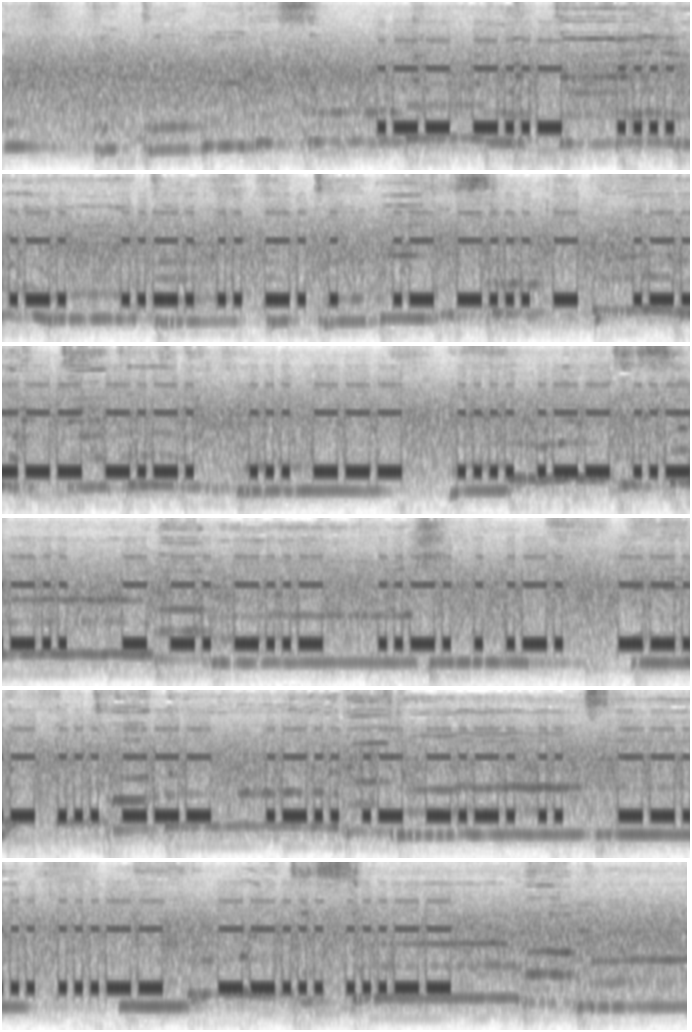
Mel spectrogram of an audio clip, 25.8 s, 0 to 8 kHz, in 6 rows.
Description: Morse code, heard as a keyed tone, machine-sent, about 24 wpm, 770 Hz. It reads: WX HR FINE ABT 1C SO HW? TNX FER QSO LACI 73 73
